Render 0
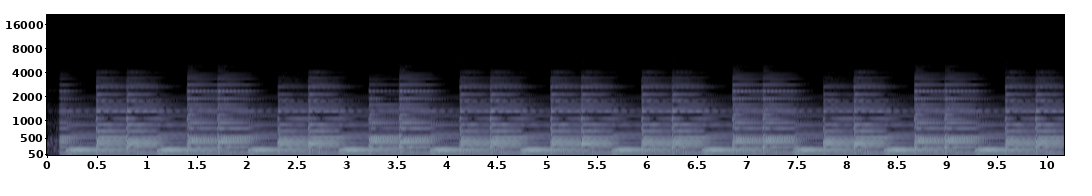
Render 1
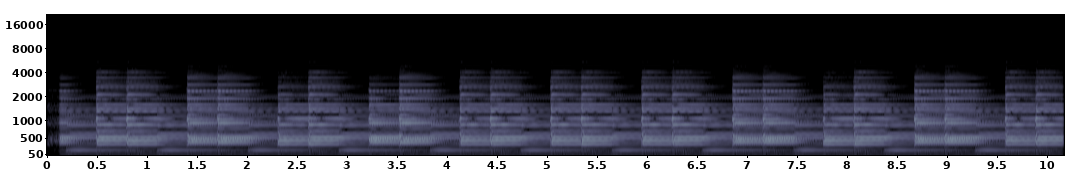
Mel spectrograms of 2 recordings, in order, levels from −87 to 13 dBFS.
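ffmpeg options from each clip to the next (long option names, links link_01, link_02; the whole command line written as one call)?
ffmpeg -i in.wav -af "highpass=690,aecho=1:1:2:0.96,volume=-2.5dB" out.wav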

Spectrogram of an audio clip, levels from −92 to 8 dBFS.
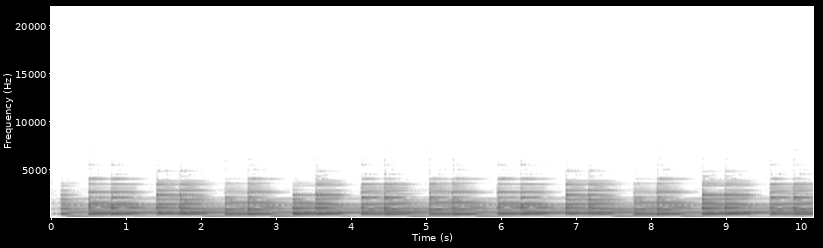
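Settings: ffmpeg -i in.wav -filter_complex "[0:a]asplit=2[link_01][link_02];[link_02]adelay=2.7,afreqshift=0.37[link_03];[link_01][link_03]amix=inputs=2:normalize=1,volume=3dB" out.wav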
